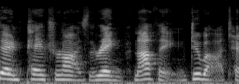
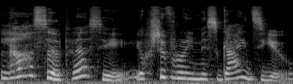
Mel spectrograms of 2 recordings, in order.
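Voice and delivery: coy, teasing, coquettish, flirtatious tone; 4 semitones higher than usual. Marguerite answers her husband, Sir Percy, speaking coquettishly. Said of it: "said Marguerite coquettishly".

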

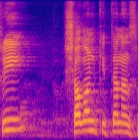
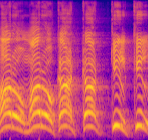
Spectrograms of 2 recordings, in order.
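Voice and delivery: put-on demonic shout, higher and louder; 7 semitones higher, 10 dB louder than usual. Retelling how the Asura servants shout while chasing Prahlad: imitating the demons shouting. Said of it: "This kind of shouting".

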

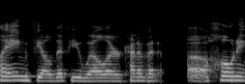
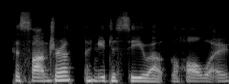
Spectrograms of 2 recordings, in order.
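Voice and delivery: ordinary delivery

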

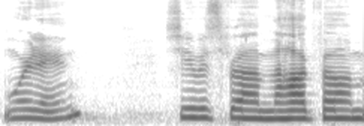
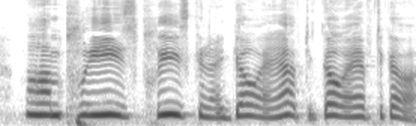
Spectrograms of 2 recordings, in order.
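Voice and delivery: high, loud, repeated, acted-out begging plea; 5 semitones higher, 6 dB louder than usual. Retelling begging her mom to let her go to Woodstock; retelling begging. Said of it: "I begged her".

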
